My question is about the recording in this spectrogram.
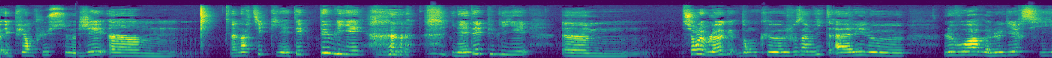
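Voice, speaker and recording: A woman's voice: medium pitch, slow pace, a bit bright. A young woman chatting casually about her favorite makeup, hesitating often with fillers. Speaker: beauty vlogger. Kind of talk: casual monthly favorites review. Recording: echoey room.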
